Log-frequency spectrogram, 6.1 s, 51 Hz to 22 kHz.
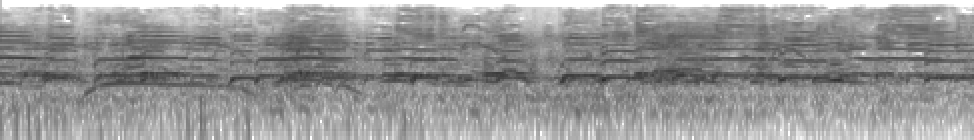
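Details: Whooper and tundra swans wintering at Lake Hyoko, Agano City, Niigata, Japan, on January 8, 2022, with 2628 swans counted; a steady chorus of nasal honks and trumpeting notes from many birds, layered and unbroken throughout.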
